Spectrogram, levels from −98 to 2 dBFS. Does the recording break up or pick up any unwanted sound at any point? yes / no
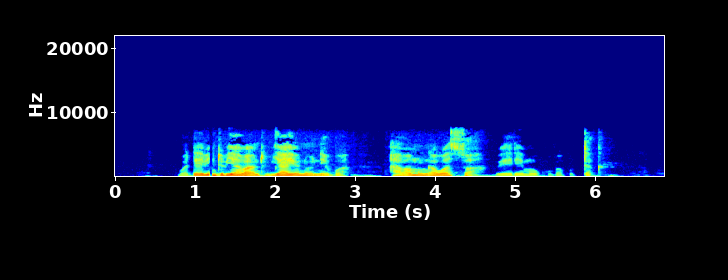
yes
